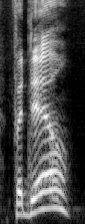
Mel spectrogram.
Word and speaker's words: Fidel: If you look at uh how do you say his first name? Fidel. Fidel Diggs. Yeah. Like like Fidel Castro.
